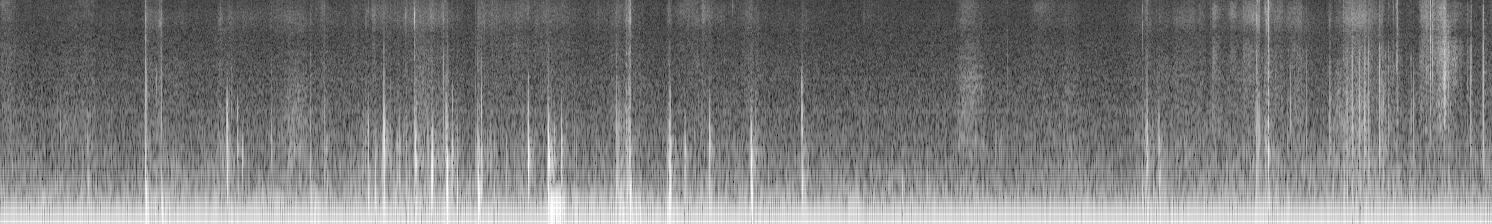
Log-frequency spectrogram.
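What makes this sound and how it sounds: A fingertip and long nails press and slide along the page edges of a thin, glossy paper J. Jill women's clothing catalog held open to one spread. Quiet, sharp crinkles and ticks are scattered through the clip over a steady low hum, each one dying away almost instantly.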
